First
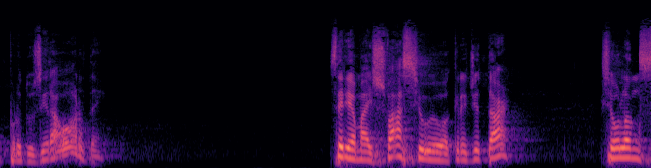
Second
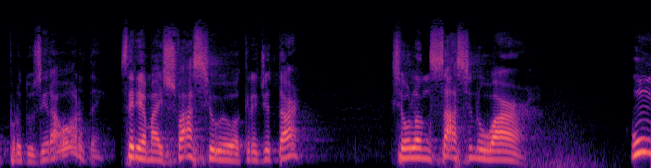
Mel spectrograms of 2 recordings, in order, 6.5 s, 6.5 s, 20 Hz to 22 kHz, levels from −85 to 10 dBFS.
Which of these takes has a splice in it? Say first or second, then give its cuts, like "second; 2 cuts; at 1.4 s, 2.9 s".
second; 1 cut; at 1.1 s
